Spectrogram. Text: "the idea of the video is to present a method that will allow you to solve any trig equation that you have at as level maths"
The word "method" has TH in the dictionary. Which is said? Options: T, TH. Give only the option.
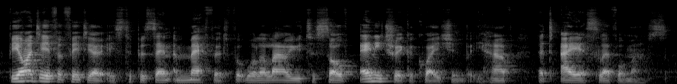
TH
